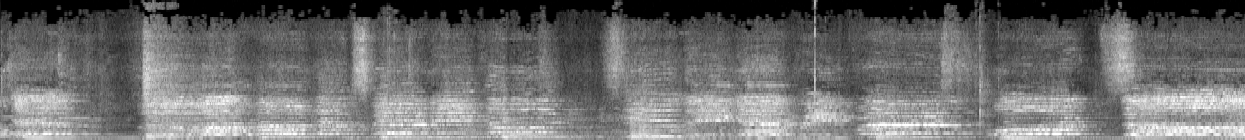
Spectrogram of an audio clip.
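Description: A choir singing a song in phrases of a second or two, some notes held.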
